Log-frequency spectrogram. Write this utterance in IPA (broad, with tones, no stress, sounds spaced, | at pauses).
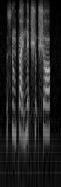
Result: s ũ˨ p a̰˦˨ ɪ̯ n ɛ˦ ʔ ʃ ʊ˦ ʔ ʃ ɔ˦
